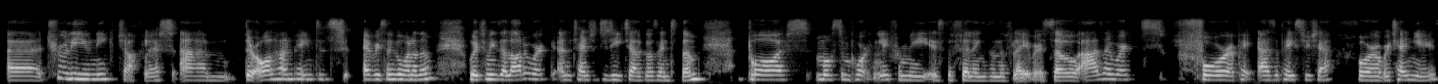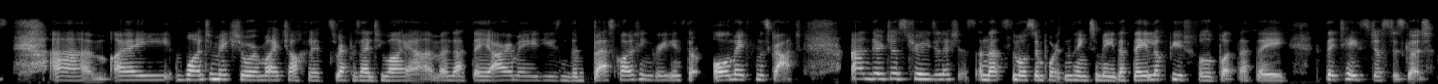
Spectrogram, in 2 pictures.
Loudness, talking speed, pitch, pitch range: -22 LUFS, 215 wpm, 210 Hz, 195-230 Hz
